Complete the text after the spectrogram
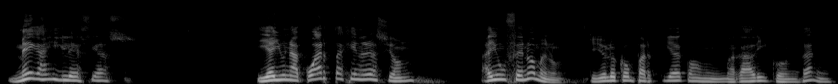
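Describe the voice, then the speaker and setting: A man's voice: high-pitched, warm tone. A man from Guatemala, preaching a conversational sermon and acting out churchgoers' complaints.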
